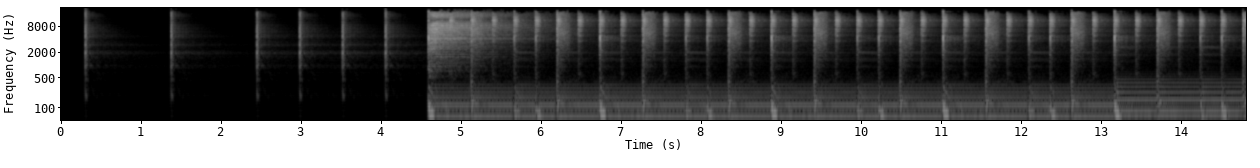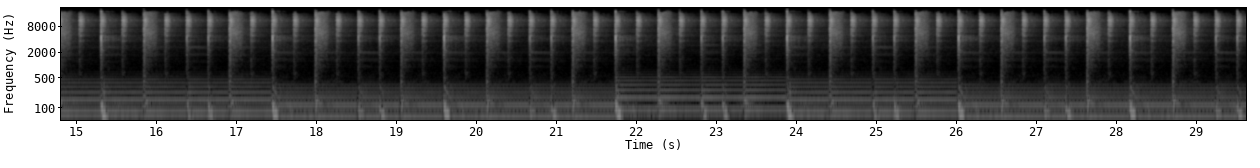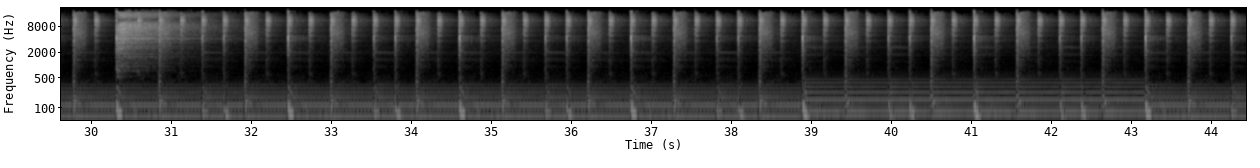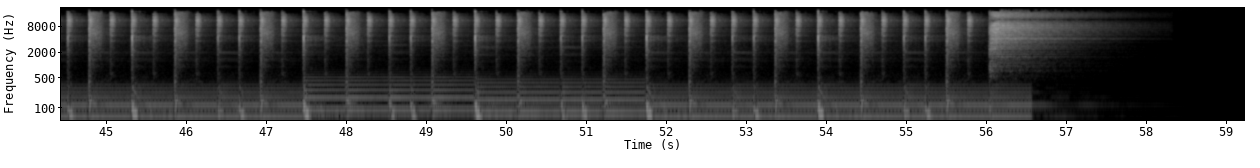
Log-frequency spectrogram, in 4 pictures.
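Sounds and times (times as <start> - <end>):
blues bass startup in B flat: 4.6 - 57.0.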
